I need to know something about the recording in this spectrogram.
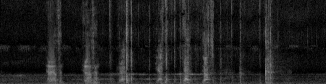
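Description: Several men shout and cry out nearby.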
